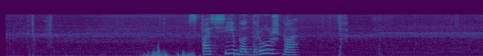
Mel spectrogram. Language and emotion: Russian, positive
